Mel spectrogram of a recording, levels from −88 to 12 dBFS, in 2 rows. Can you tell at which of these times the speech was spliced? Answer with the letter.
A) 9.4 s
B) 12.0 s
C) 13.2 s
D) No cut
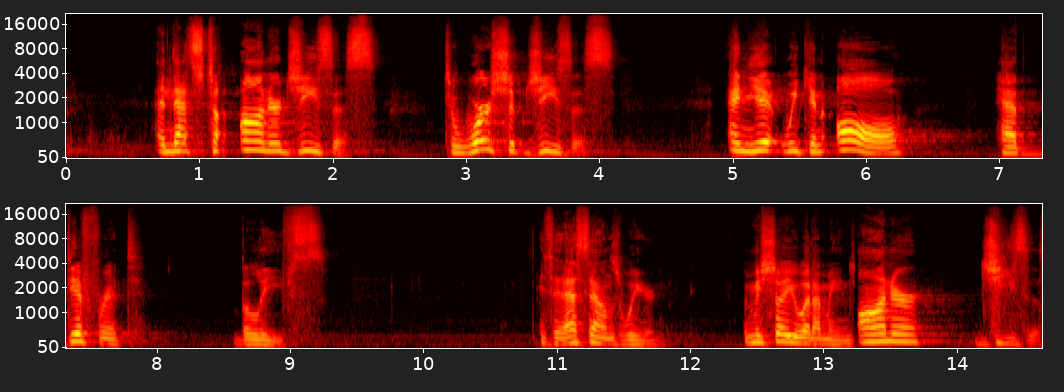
C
